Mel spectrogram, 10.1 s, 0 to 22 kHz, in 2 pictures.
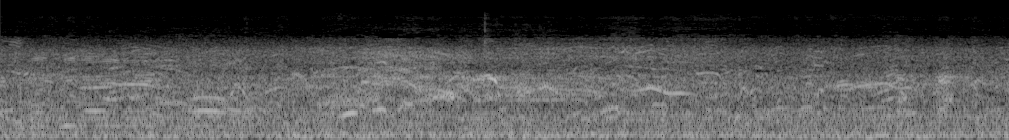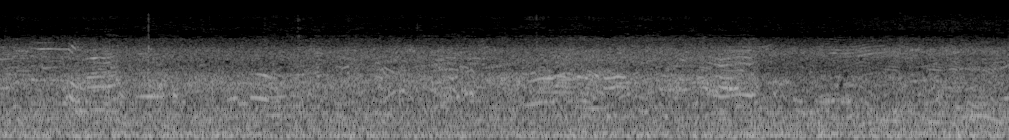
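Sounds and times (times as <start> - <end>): surf washing: 0.0 - 10.0.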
